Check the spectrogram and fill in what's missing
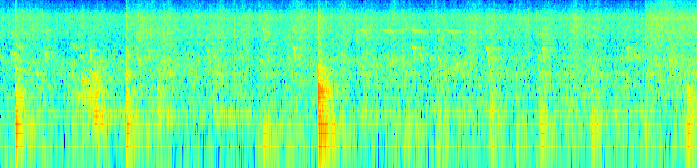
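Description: Onion and tomato sautéing in a pan for an ivy gourd dish, with steady sizzle and repeated scraping stirs, one sharper clatter midway, no talking.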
